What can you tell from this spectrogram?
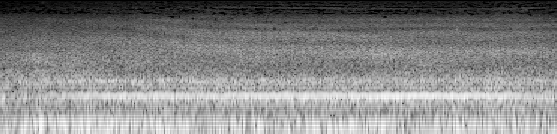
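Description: A steady mechanical hum: one constant low tone over an even hiss.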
